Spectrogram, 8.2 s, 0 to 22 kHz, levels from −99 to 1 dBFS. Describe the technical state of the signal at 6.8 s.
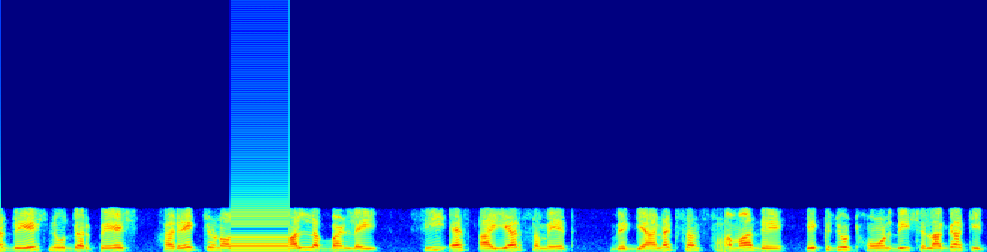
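GSM full-rate codec damage is present at 6.8 s, as it is across the whole clip. The codec models the vocal tract and drives that model with a coarse, regularly spaced pulse excitation that keeps only a fraction of the detail, at a rate that fits 13 kbps. The result is a plainly audible buzzy, gravelly roughness on the speech, heard through a narrow line band running from about 250 Hz up to 3.7 kHz.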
